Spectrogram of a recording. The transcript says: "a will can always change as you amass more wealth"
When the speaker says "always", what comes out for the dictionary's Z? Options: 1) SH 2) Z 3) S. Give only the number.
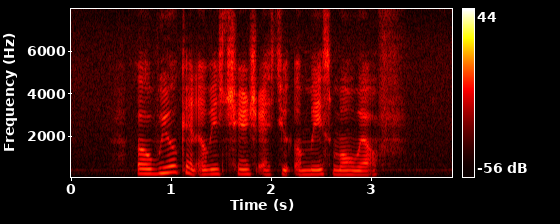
3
